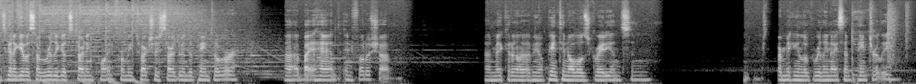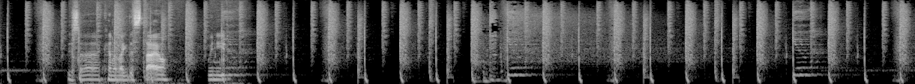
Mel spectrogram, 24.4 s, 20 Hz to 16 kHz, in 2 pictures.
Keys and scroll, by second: 21.2 s, 21.7 s.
